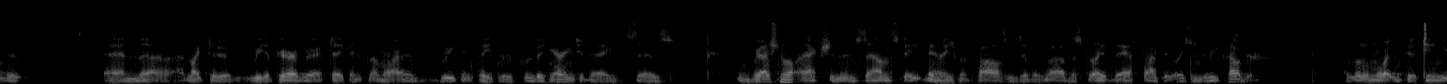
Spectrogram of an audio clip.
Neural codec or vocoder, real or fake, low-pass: codec, 24 kHz, 1.5 kbps, HILCodec; fake; 7.2 kHz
